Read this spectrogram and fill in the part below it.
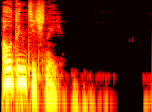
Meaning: authentic
- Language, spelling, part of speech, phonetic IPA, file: Russian, аутентичный, adjective, [ɐʊtɨnʲˈtʲit͡ɕnɨj], Ru-аутентичный.ogg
